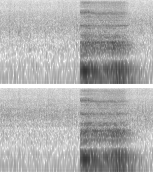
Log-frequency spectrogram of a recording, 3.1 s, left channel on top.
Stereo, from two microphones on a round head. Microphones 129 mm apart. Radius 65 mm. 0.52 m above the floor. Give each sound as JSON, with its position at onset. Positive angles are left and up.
{"t": 1.6, "sound": "snoring", "side_deg": 10, "distance_m": 4.0}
